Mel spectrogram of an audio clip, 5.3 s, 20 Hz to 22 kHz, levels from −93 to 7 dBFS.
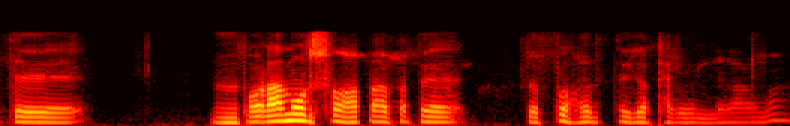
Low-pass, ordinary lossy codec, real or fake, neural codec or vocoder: none; none; fake; codec, 16 kHz, 0.8 kbps, ZipCodec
